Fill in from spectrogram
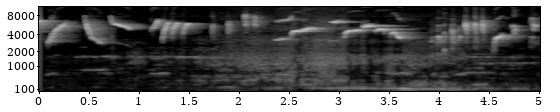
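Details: Buxtoni white-eye giving its rolling 'ngalas ngerol' tutor song: fast high whistled slurs and twitters running together, with a low steady hum and soft background noise in the middle.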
